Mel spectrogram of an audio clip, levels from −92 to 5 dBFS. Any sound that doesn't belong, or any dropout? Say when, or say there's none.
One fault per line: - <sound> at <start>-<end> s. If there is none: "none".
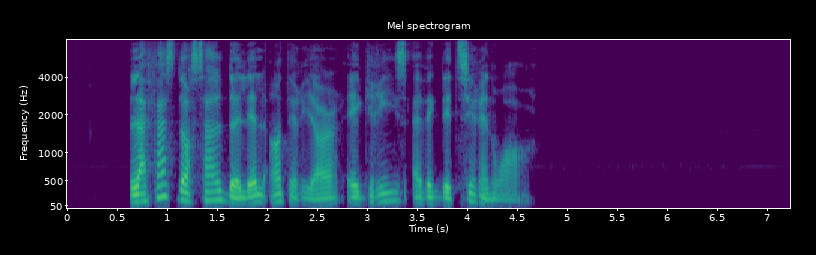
none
